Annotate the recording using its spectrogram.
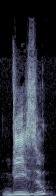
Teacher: Repeat after me, bisous, with a Z sound and a silent S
